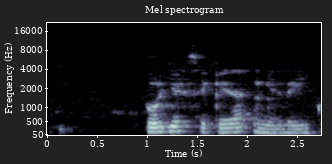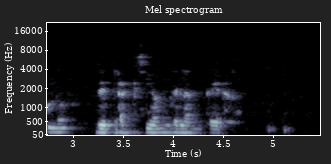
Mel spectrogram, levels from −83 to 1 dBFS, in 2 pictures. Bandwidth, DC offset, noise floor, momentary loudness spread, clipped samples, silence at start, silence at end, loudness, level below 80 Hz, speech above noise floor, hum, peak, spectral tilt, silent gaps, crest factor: 7.4 kHz; under 0.1%; -68 dBFS; 12 LU; under 0.1%; 1 s; 0.85 s; -27 LUFS; -68 dBFS; 42 dB; none; -8 dBFS; -7 dB/octave; none; 20 dB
